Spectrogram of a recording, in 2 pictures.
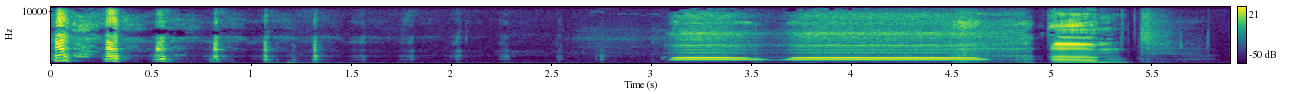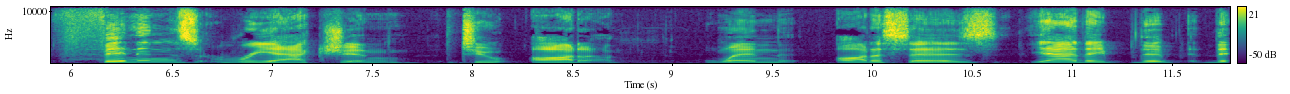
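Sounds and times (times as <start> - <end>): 
chuckling and laughter: 0.0 - 2.9
voice imitating train whistle: 3.1 - 4.8
speech: 5.0 - 5.6, 6.2 - 11.7.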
